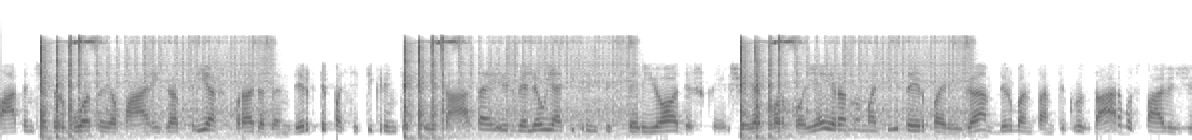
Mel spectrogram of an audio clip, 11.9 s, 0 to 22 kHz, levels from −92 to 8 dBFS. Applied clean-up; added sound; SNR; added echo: none; Coin (dropping); -4 dB; none.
